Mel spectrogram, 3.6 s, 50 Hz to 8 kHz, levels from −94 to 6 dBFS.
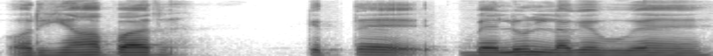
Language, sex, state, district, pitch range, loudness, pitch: Hindi, male, Madhya Pradesh, Bhopal, 120-130 Hz, -19 LUFS, 130 Hz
